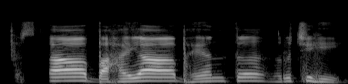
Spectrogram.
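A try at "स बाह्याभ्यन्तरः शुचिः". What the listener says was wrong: अभ्यंतरः शुचि ही, शुचि ही, रुचि नहीं है, शुचि। शुचि माने शुद्धि, शुद्धता।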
